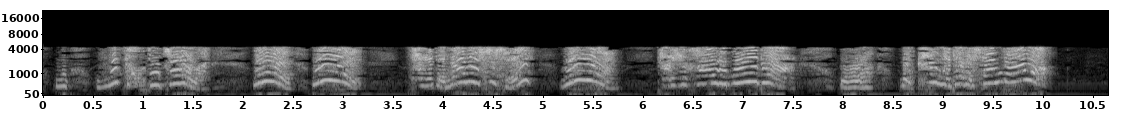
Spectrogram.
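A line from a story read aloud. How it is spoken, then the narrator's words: Happy exclamation. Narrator (Chinese): 斯坦高兴地叫了起来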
